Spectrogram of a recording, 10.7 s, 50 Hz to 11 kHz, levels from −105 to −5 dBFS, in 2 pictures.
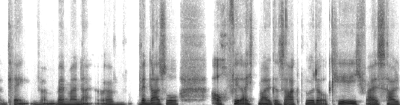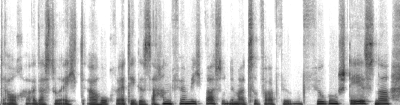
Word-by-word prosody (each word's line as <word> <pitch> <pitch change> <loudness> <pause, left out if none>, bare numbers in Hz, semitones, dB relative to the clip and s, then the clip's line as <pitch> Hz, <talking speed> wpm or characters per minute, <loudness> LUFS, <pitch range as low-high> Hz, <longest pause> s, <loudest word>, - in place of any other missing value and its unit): weng 195 +7 -3
w 160 -3 -7
wenn 170 -3 0
man 160 0 +1
da, - - -1 0.2
äh 160 -4 -1 0.3
wenn 175 +2 +3
da 170 -3 +4
so 170 +2 +1 0.4
auch - - -1
vielleicht - - +2
mal 85 - +2
gesagt 165 +1 -1
würde: 175 -1 +3
„Okay, 90 +2 +2
ich 90 - -2
weiß 165 +2 0
halt 155 -2 -1
auch, 85 - -4
äh, 195 0 -4
dass 160 -4 -3
du - - -3
echt, 155 - -5
äh, 165 -2 0
hochwertige 165 +1 -2
Sachen 150 +7 +3
für 215 +2 +1
mich 210 0 +3
machst 200 +1 -1
und 195 +1 -4
immer 185 -4 +1
zur 180 +4 -5
Verfü 180 - -5 0.3
Fügung 200 +3 +5
stehst, 220 0 +2
ne? 190 +1 +3
170 Hz, 200 wpm, -23 LUFS, 160-195 Hz, 0.4 s, Fügung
